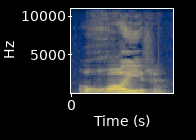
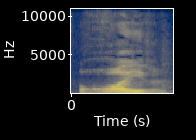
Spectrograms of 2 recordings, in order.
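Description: The two takes are said the same way.

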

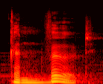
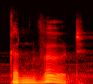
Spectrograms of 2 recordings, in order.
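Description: No difference in how they are said.

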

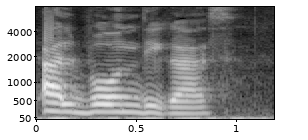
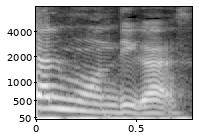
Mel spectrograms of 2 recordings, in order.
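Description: First: It is said with a b sound before 'óndigas'. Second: It is said with an m sound before 'óndigas'. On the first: The speaker calls it right. "se dice albóndigas" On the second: The speaker calls it wrong. "no se dice almóndigas"

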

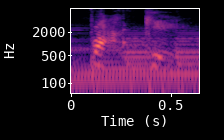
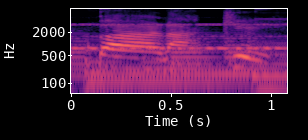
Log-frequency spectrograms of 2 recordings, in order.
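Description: First: The first word is shortened to one syllable. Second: The first word is said in full, two syllables. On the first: The speaker calls it wrong. "No se dice pa' qué" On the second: The speaker calls it right. "Se dice para qué"

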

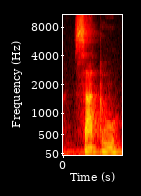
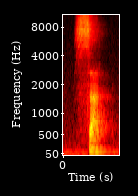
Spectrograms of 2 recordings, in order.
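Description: First: The word ends with an extra vowel sound. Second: The word ends on a final t sound. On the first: The speaker calls it wrong. "und nicht etwa Satu" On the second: The speaker calls it right. "Wir lesen also Sat"

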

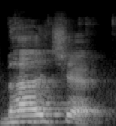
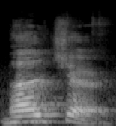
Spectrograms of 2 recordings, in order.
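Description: First: The middle consonant is a ch sound. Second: The same.

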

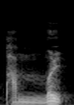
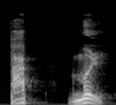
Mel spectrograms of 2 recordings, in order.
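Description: First: The syllables are joined, first ending turned nasal. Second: The two syllables are said separately, unassimilated. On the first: The speaker calls it right. "이런 식으로 발음을 하시게 된다" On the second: The speaker calls it wrong. "이런 식으로 발음하는 게 아니라"

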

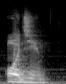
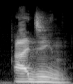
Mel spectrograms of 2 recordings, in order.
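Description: First: The first vowel is a full, clear O. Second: The first vowel is a reduced, weak sound. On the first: The speaker calls it wrong. "not один" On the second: The speaker calls it right. "we pronounce this figure like один"

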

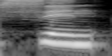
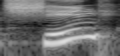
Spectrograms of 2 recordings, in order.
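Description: First: It begins with s and a short i. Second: It begins with sh and a short i. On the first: The speaker calls it right. "I am Sin Asura" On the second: The speaker calls it wrong. "not Shin"

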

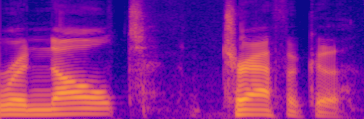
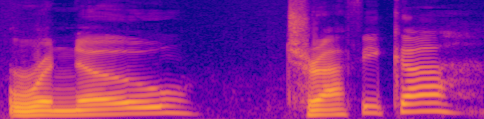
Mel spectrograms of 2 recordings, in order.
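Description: First: The name is said with a Texan-style pronunciation. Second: The name is said with a European-style pronunciation. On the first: "Here in Texas, we're going to call this a Renault Trafica" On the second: "I'm probably saying this wrong, so to the Europeans, I'm sorry"

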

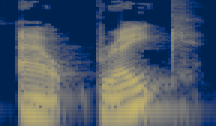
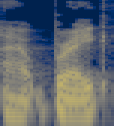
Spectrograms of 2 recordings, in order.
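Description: First: The stress is on the first syllable. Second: The stress is on the second syllable. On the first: The speaker calls it right. "out is the stressed one" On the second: The speaker calls it wrong. "not outbreak"

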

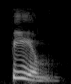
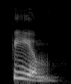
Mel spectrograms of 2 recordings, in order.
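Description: No difference in how they are said.

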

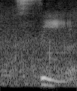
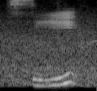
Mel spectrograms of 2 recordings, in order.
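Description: First: The pitch is at the lowest level. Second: The pitch rises from low to mid. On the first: It means time. "The fourth tone is the lowest tone" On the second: It means city. "It starts low then rises to the middle of your range"

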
